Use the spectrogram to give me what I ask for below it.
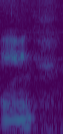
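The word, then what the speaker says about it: Oeming: I think he pronounced his last name Aiming.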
